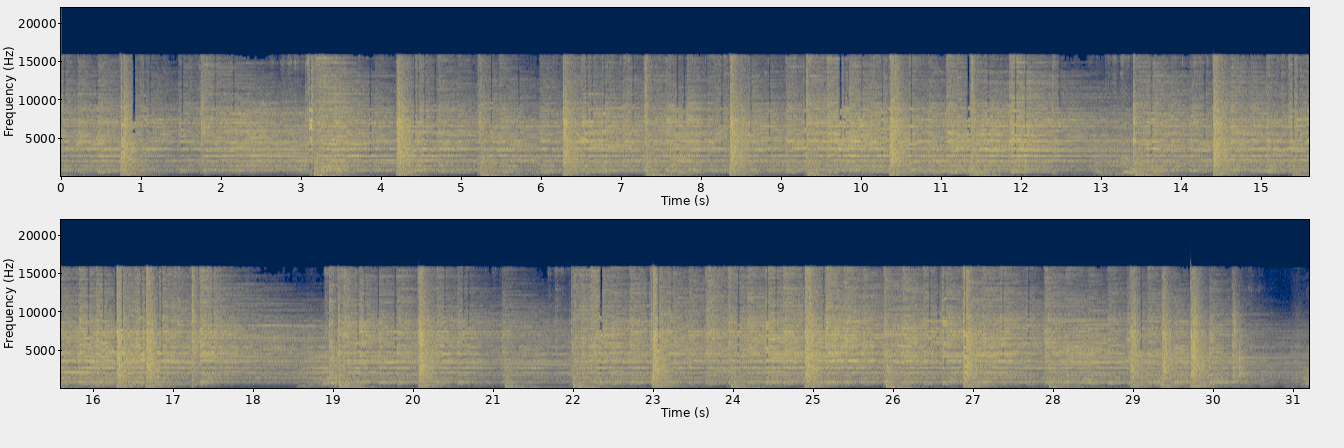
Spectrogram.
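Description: Acoustic drum kit played in a steady beat: a bass drum stroke about once a second under snare hits and a cymbal that rings throughout. The playing breaks off briefly a little past halfway, then picks up again.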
